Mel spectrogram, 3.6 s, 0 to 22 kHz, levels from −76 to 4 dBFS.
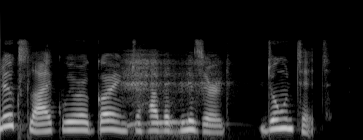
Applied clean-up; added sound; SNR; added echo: neural mask model RNNoise.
